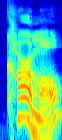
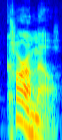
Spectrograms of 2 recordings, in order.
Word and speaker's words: caramel: First, you should know that the word has 3 syllables and the stress is on that first syllable. That second syllable is going to have a schwa sound, and that final syllable is where you might hear a different pronunciation. People might say caramel, and that mul is that third syllable, or you might hear people say caramel and mel. So it's a difference between mul and mel.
